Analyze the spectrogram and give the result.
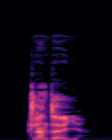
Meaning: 1. a wink 2. an instant, a blink of an eye 3. an allusion, as an artistic tool
- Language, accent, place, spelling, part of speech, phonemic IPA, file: French, France, Lyon, clin d'œil, noun, /klɛ̃ d‿œj/, LL-Q150 (fra)-clin d'œil.wav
